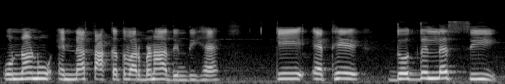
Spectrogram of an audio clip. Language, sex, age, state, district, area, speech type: Punjabi, female, 30-45, Punjab, Bathinda, urban, spontaneous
